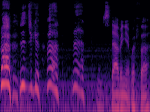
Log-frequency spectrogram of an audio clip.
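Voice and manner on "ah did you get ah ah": overdramatic, hammy, very high-pitched yelling. Voicing a character still attacking a vanished shadow: overly dramatic attack cries. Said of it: "really trying to sell it".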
